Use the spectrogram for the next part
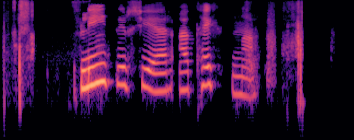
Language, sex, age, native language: Icelandic, female, 7, Icelandic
